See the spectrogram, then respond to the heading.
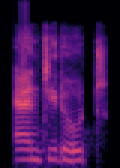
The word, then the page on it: antidote: Indian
